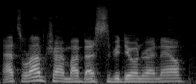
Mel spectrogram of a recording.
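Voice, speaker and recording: A man's voice: mid-range voice, flat delivery, fast talker. A man streaming a visual novel, reading aloud expressively and adding chatty asides. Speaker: game streamer. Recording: game music behind the voice. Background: video game music.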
